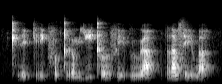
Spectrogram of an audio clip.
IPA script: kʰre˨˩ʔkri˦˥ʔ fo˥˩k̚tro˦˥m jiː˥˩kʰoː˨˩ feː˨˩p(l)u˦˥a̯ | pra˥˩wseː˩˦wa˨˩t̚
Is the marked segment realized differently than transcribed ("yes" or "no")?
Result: no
